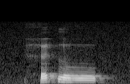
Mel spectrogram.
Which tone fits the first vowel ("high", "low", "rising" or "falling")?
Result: rising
